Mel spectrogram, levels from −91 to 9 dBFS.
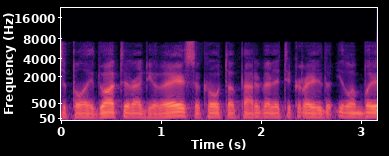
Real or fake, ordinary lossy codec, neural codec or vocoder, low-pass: fake; MP3, 64 kbps; codec, 16 kHz, 1 kbps, FunCodec, trained on LibriTTS, 50 frames a second; 7.2 kHz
